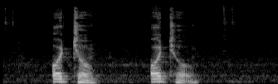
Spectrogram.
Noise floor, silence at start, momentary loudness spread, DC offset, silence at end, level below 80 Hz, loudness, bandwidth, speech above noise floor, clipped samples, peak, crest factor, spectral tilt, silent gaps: -54 dBFS; 0.55 s; 13 LU; under 0.1%; 0.8 s; -56 dBFS; -23 LUFS; 16 kHz; 33 dB; under 0.1%; -6 dBFS; 20 dB; -5.5 dB/octave; none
